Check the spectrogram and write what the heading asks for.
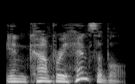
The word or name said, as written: incomprehensible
